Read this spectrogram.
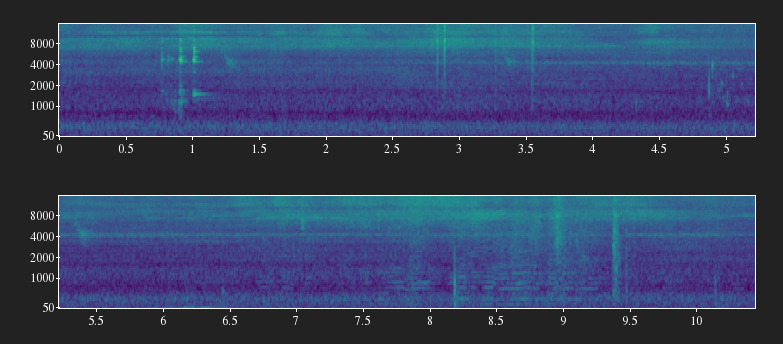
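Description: Metal pots clink as they are handled.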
